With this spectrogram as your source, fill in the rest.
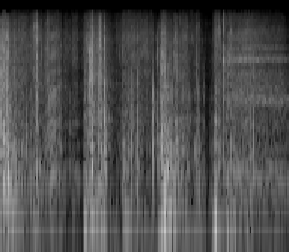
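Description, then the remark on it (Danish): Crisp crinkling and rustling of paper as a letter is unfolded and opened, with several sharp bursts of crackle over about three seconds and no talking. “Får vi åbnet op her.”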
